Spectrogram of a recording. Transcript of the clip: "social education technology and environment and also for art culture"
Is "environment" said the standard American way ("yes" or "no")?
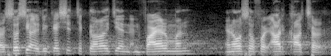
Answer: no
